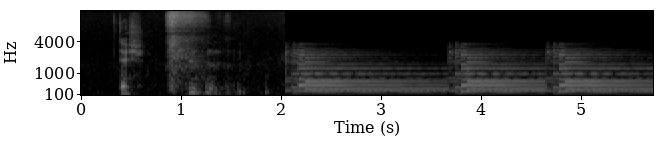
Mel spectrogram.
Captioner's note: laughs; guitar outro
